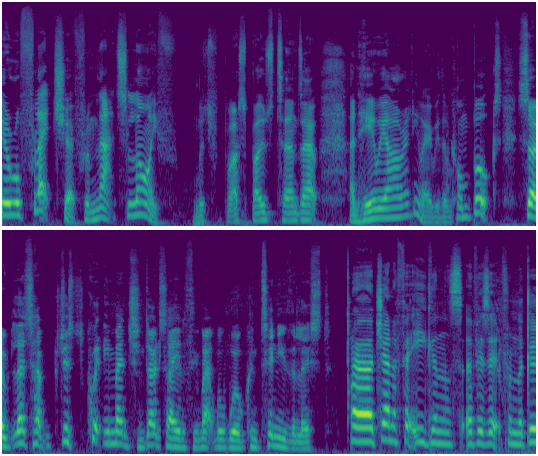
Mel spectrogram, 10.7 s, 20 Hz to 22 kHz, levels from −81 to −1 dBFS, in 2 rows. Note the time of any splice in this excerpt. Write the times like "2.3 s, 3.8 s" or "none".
4.5 s, 6.9 s, 7.6 s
